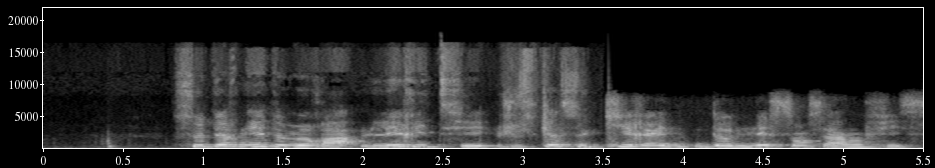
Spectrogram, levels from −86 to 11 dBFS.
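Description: From 2.73 s to the end, the speech turns duller and rougher, with a watery, smeared texture and the top end gone above 8 kHz, where before it reached 20 kHz. This is a call bitrate drop: the bandwidth estimate fell and the encoder was pushed to code far more coarsely, consistent with a fall from about 32 kbps to about 12 kbps. It sits at its lowest for about 1.56 s and doesn't recover before the clip ends.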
